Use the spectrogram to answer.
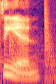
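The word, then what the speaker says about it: cin: also contains two variable declarations one for sin pronounced Cen which stands for common input and one for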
